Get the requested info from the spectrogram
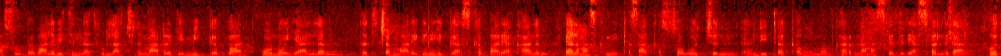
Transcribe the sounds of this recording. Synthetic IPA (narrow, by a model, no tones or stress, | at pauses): asubəβaləβe̞t̪ʰɨnːət̪hulːat͡ʃːɪnɨmad̪ɾəɡjɛmːiɡːəbːanho̞no̞jalːəmt̪ʰət̪ʰə̥t͡ʃʼɛmːaɾiɡɨnjɛhɨɡːaskʰəbːaɾiakʰalɨmjaləmaskʰɛmːikʼːəsakʼːəsu̥səwːo̞t͡ʃːɪnɨnd̪it̪ʼːəkʼːəmuməmkʰəɾɨnːamasɡəd̪ːɨd̪jasfəlːɨɡalhot̪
